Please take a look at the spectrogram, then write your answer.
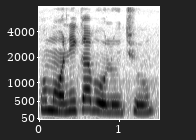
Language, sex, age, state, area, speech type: Gujarati, female, 18-30, Gujarat, rural, spontaneous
